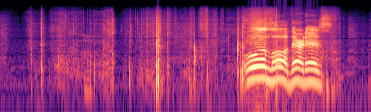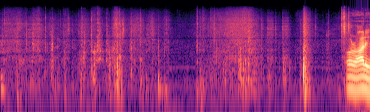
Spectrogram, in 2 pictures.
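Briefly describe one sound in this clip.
Cardboard boxes rustle and knock as they are handled.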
